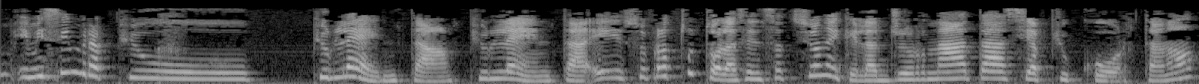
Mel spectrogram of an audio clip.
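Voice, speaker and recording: Very slow and high-pitched, a woman speaks with very wide pitch swings. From southern Italy. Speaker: Italian newcomer in Australia. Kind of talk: casual conversation for language learners. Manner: halting, repetitive.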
